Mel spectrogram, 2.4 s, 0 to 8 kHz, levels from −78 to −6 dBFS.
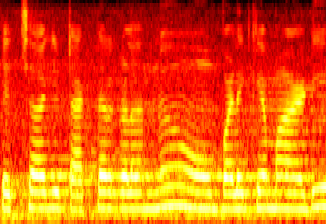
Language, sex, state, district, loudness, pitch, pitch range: Kannada, female, Karnataka, Raichur, -14 LUFS, 220 Hz, 215-225 Hz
